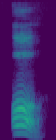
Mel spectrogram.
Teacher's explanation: लेकिन आए जैसे आए बोलते हैं तो थोड़ा सा मुंह ज्यादा खुल गया, ए आए। फिर जब बोलेंगे ओ अर्ध समृत में, ओ हाफ क्लोज मुंह है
